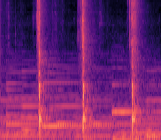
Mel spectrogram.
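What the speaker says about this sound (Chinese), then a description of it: "取出来以后再切成小段，再改刀把它切成丝就可以了" Three sharp knife strokes on a cutting board as a green pepper is cut into strips, spaced about half a second apart, close and distinct over a faint background hum.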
